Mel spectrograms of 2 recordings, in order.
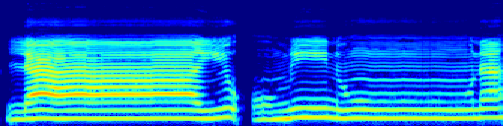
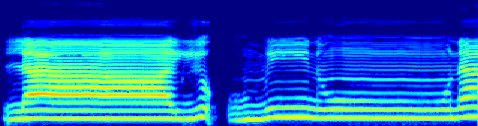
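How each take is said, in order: First: Very slow, the ऊ in युमिनून stretched long; ला युमिनून with a long drawn ऊ; madd demo. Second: Slow, a small catch before मि in युमिनून; ला युमिनून with a clipped hamza and a long ऊ; hamza stop demo. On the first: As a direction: pull out the long vowel of युमिनून. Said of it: "वाव मद्दा होता है, हमने नून को खींचना है". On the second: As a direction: give युमिनून a glottal jolt, then stretch. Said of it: "हमजा साकिन तो हमने झटका दे के पढ़ना है". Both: Shown as a demonstration.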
